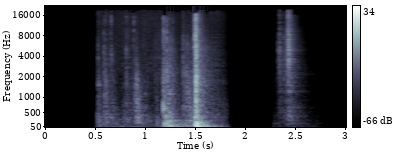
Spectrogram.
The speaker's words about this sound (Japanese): とりあえず、扉閉めちゃおっか。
